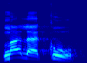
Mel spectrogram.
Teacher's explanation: کاف کو باریک رکھنا ہے، کاف کا مخرج زبان کی جڑ اور تالو کا سخت حصہ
